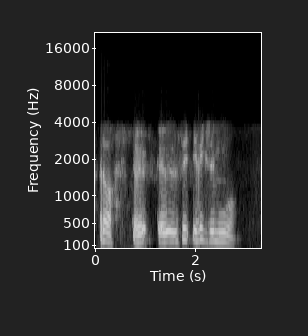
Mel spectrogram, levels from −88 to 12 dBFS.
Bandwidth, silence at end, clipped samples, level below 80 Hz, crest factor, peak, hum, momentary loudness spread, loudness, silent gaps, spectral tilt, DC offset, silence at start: 4.1 kHz; 0.55 s; under 0.1%; -58 dBFS; 14 dB; 0 dBFS; none; 9 LU; -15 LUFS; none; -10 dB/octave; under 0.1%; 0.1 s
